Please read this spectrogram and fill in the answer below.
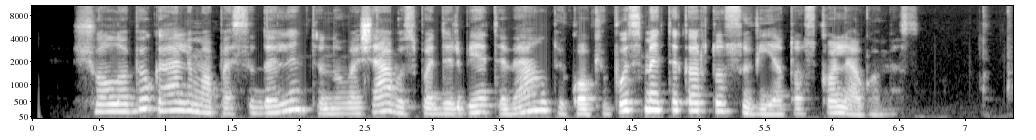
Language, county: Lithuanian, Kaunas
